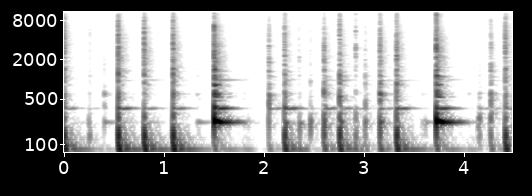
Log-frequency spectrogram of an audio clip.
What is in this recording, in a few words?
World Dance; Spectrasonics - Supreme Beats; Compasa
